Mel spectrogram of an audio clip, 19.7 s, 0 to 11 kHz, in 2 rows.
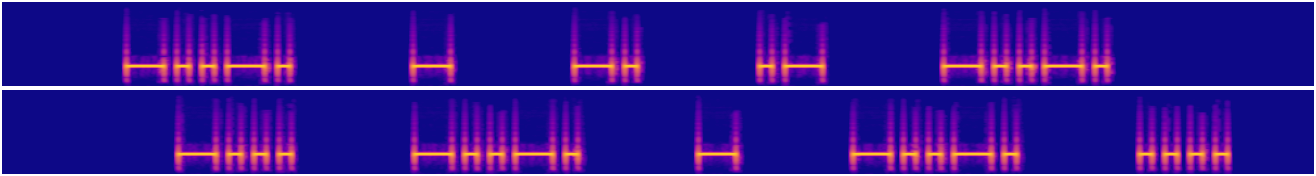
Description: Morse code, heard as a keyed tone, about 13 wpm, spaced as for 7 wpm, 800 Hz. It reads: /TNA/ B/T/H
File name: LEZIONI / 10 SIGNS / 10A SLASH ws 12wpm 3443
